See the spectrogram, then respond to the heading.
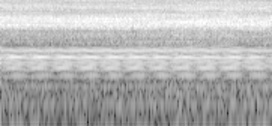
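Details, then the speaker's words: Autolock portable two-speed airbrush compressor kit running while spraying water: steady even motor buzz with airy spray hiss, no knocks or surging; normal running. "Okay, let's push the second one. That's the second speed. You can hear the sounds. It's more so the level when the volume is up."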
